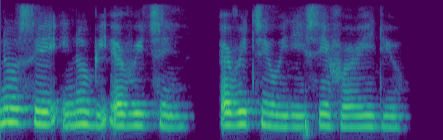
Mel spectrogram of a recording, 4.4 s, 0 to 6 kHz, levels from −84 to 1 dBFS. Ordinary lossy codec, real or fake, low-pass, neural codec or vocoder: AAC, 32 kbps; fake; 5.4 kHz; vocoder, 44.1 kHz, 128 mel bands every 256 samples, BigVGAN v2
